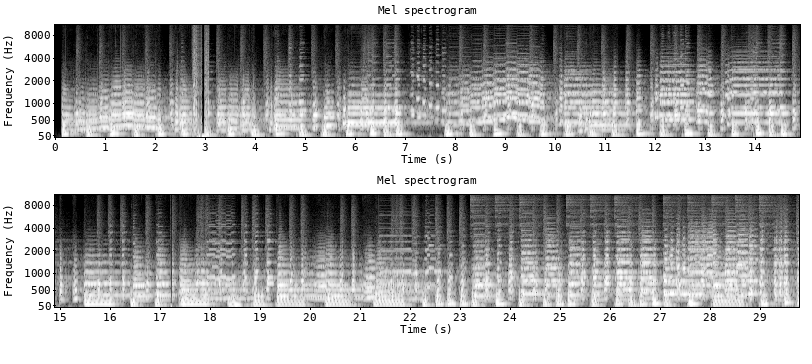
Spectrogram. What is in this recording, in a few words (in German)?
Polka Aus Strani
